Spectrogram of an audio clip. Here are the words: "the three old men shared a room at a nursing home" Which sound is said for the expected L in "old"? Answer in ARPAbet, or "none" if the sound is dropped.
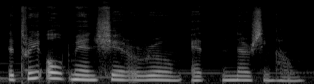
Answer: L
